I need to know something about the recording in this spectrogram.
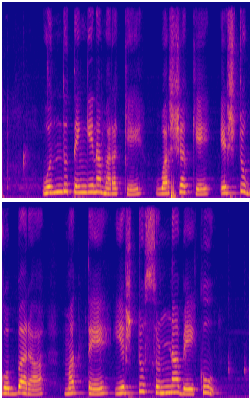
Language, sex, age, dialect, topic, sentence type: Kannada, female, 18-24, Coastal/Dakshin, agriculture, question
